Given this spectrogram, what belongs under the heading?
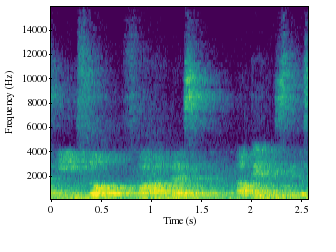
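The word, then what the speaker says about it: oesophagus: This we can say it as esophagus. Okay, esophagus, esophagus. Okay, see the spelling, esophagus. O is silent here. O E S O P H A G U S.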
